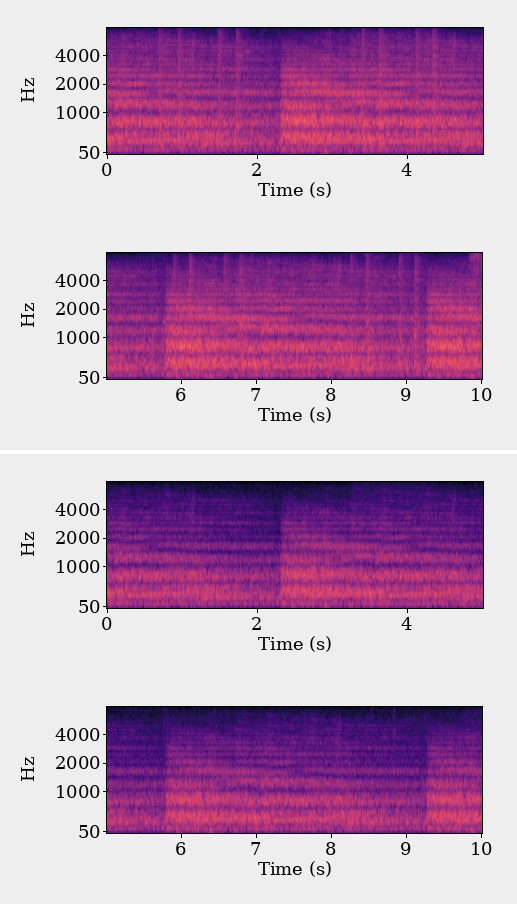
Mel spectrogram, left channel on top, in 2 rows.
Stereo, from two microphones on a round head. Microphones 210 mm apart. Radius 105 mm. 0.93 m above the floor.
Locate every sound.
0.0 s an aircraft: 65° left (ahead or behind)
